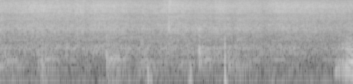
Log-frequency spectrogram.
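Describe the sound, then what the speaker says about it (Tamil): Onion and spices sautéing for a drumstick curry, a loud continuous sizzle and hiss with several soft stirring scrapes against the pan, close up. "பார்த்திங்கன்னா இப்படி வதக்கிக்கிடுவோம்"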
